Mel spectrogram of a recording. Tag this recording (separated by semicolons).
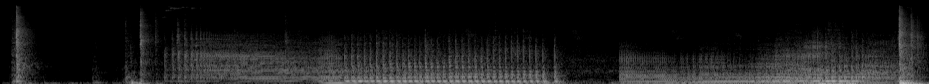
creaky; door; noisy; outside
